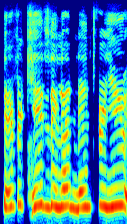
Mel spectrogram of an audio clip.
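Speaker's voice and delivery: high, loud, drawn-out mocking voice; mocking objector. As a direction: mimic a whiny critic, stretching the end. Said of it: "people are going to use the argument".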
